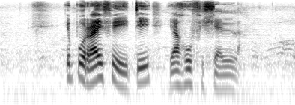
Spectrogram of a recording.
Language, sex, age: Southern Sotho, male, 26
